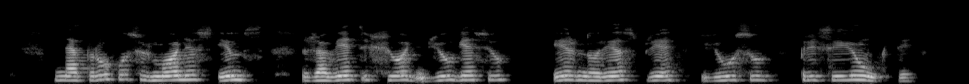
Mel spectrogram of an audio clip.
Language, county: Lithuanian, Telšiai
